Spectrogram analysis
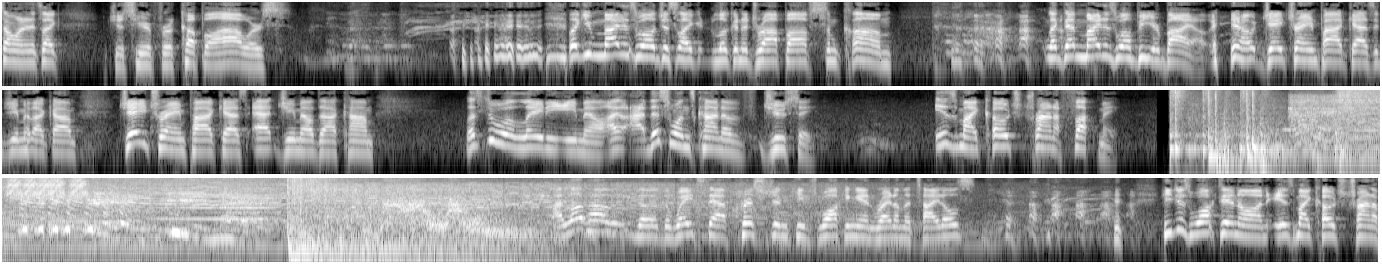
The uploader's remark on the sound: Special bonus episode record LIVE from Chatter in Washington D.C.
